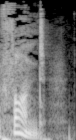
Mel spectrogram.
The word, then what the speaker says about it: fund: For example, he is the founder of the company, and he managed to get the fund to support his company. Fund 是 F-U-N-D, found 是 F-O-U-N-D. So there's a very slight difference in these two words pronunciation.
